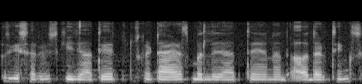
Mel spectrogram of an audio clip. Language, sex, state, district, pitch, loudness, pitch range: Hindi, male, Chandigarh, Chandigarh, 120 Hz, -16 LUFS, 115-125 Hz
